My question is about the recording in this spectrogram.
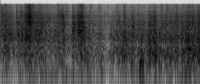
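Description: Multipurpose compost poured from a plastic sack into a raised bed: a steady rustle and slither of loose compost and crinkling plastic, with a few louder scrapes along the way.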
